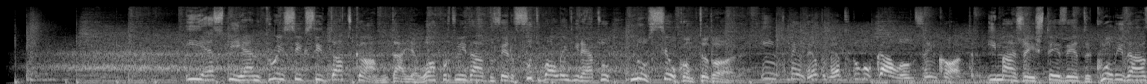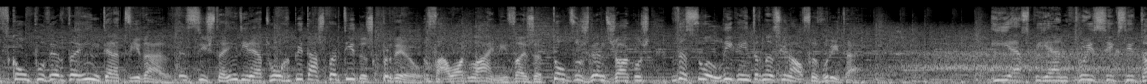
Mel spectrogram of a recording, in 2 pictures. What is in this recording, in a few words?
promo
